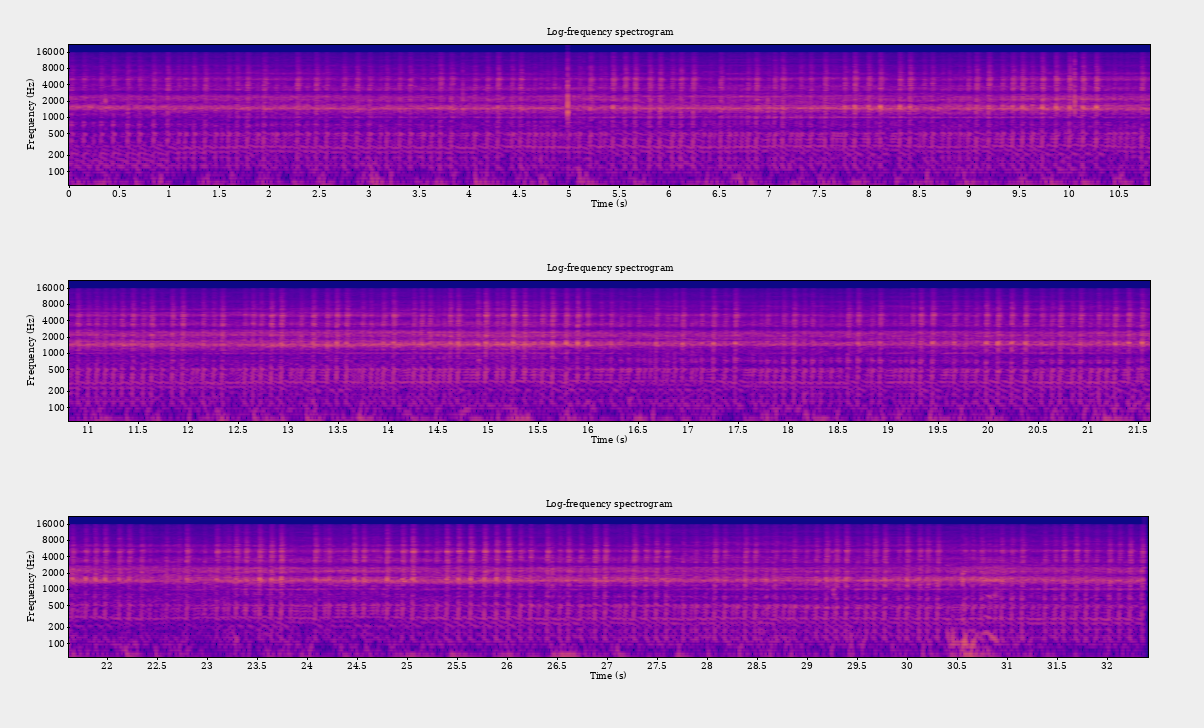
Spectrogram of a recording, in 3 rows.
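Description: Honda CR125 two-stroke single-cylinder engine of a shifter kart idling steadily, a rapid even popping.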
